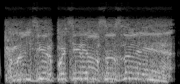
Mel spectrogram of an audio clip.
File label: voice message commander contused, crew tanks russian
